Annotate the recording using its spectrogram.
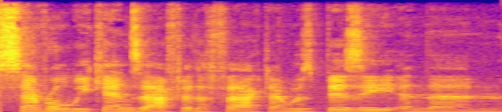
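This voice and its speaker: The delivery is moderate in pace and relaxed in tone. Intonation stays monotone and flat. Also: man. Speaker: game streamer. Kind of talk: casual live-stream commentary while playing. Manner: relaxed, hesitant.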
